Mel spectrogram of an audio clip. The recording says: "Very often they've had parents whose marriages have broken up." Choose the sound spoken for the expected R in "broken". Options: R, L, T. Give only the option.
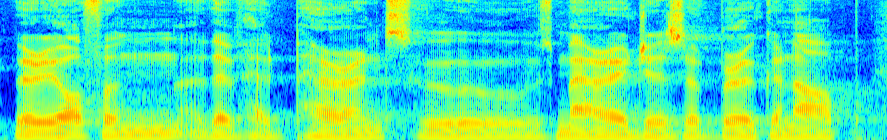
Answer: R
